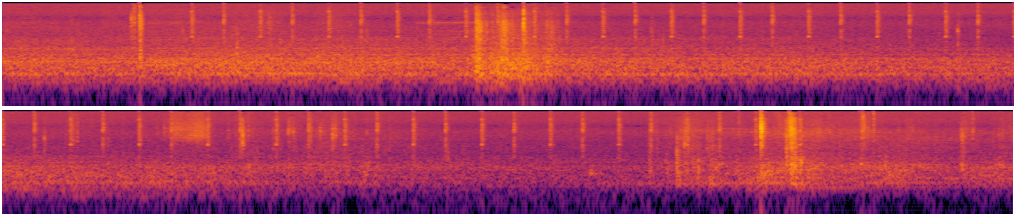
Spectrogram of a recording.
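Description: Car running slowly with steady road and cabin noise heard from inside, a regular ticking about two a second, and two louder noisy bursts about five seconds in and near the end.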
